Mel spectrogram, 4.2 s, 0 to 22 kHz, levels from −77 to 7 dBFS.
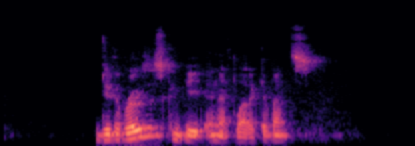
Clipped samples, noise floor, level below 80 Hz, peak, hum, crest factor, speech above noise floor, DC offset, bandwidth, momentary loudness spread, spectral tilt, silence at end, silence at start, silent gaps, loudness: under 0.1%; -78 dBFS; -64 dBFS; -2 dBFS; none; 20 dB; 58 dB; under 0.1%; 11.5 kHz; 10 LU; -6 dB/octave; 1 s; 0.95 s; none; -21 LUFS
